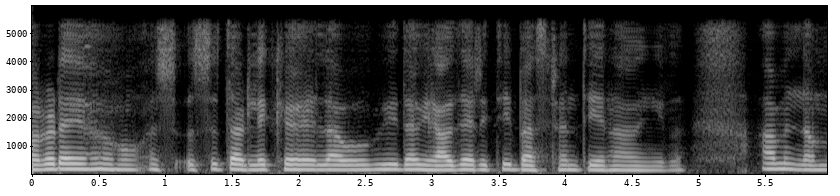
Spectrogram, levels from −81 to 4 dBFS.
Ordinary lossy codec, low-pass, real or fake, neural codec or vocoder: none; 5.4 kHz; fake; codec, 16 kHz, about 1 kbps, DyCAST, with the encoder's durations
